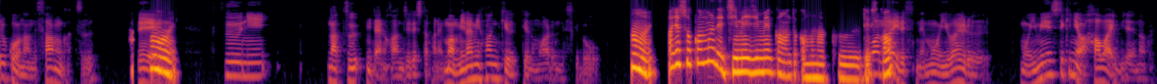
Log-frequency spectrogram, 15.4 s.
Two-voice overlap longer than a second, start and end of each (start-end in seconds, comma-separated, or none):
none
